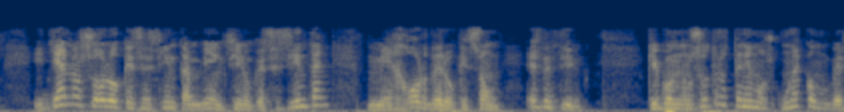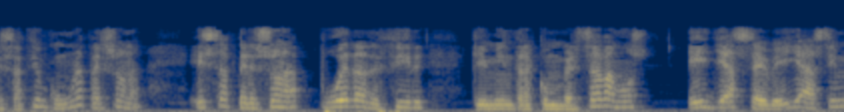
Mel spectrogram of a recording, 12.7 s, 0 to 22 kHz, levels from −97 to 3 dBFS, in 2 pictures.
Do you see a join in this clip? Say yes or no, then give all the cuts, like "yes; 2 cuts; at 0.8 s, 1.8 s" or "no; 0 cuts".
no; 0 cuts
